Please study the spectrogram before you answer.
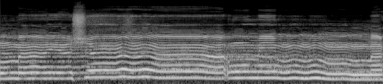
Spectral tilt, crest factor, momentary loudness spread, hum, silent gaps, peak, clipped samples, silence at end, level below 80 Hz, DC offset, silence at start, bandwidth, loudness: -2 dB/octave; 12 dB; 2 LU; none; none; -2 dBFS; under 0.1%; 0 s; -56 dBFS; 0.2%; 0 s; 16.5 kHz; -14 LUFS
